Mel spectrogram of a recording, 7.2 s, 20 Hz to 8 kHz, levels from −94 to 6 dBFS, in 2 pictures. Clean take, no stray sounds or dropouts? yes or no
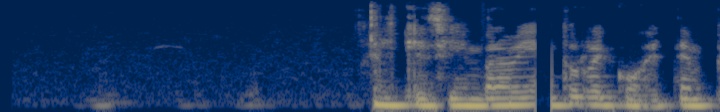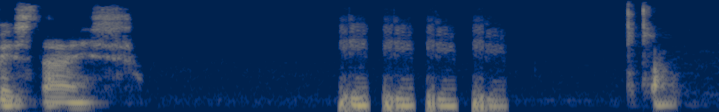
no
